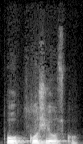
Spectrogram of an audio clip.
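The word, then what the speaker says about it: Kosciuszko: और ऑस्ट्रेलिया की है कोशियोस्को, ऑस्ट्रेलिया की सबसे ऊंची चोटी है कोशियोस्को, KO, थोड़ी सी प्रोनाउंसिएशन में टफ है, SIUSZKO, कोशियोस्को।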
